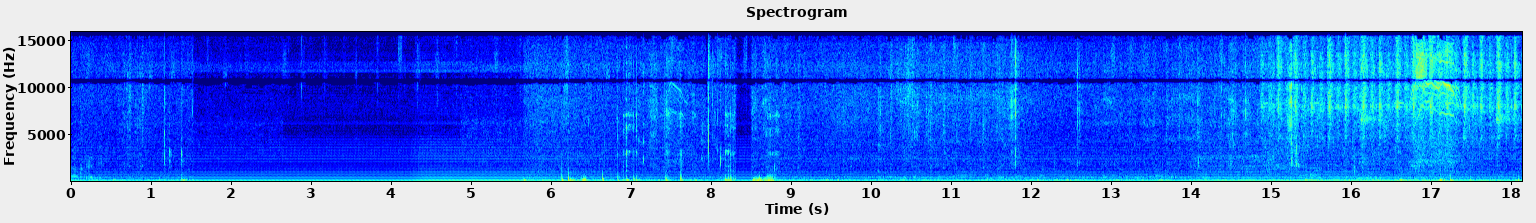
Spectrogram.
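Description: Steady electrical mains hum on the audio feed, with several overtones. A cluster of short clicks and knocks comes between about six and nine seconds in.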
